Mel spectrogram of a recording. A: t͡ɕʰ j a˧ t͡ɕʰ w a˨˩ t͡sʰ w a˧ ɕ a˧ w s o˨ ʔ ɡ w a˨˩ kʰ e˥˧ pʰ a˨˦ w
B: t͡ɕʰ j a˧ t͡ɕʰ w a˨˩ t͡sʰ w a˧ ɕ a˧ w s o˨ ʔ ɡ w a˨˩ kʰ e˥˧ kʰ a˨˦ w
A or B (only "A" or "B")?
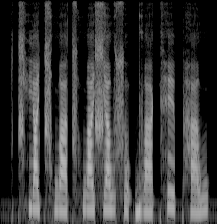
A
